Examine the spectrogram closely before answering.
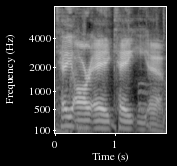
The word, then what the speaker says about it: Kraken: Kraken I love that when I was younger I pronounced it Cen just cuz it's spelled k r a Ken right so like how am I supposed to know that that's pronounced Kraken and it wasn't until Pirates of the Caribbean that I was like that I ever heard the the the word out loud that I ever heard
